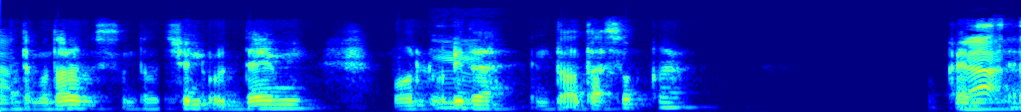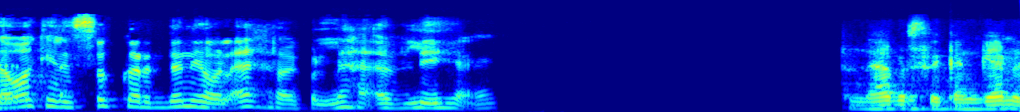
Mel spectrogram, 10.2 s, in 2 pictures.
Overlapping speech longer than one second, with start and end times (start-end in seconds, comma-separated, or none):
none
